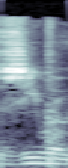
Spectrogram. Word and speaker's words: Xero: worn a lot of zero shoes over the years if you're not familiar with them x0 spelled with an X pronounced I think zero so they gave me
